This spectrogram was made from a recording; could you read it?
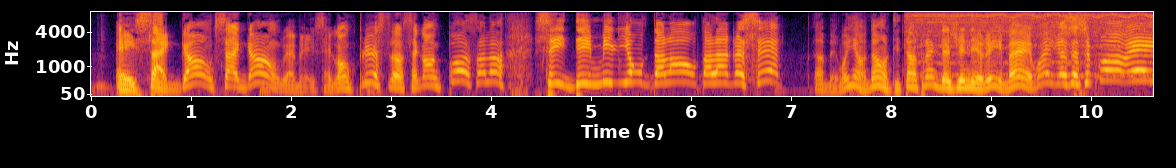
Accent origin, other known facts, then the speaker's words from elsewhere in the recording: Lac-Beauport, Quebec, Canada; Moi, je suis de la Seine, pas de Beauport, pas de Lac-Port. Moi, je suis du Lac-Beauport!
